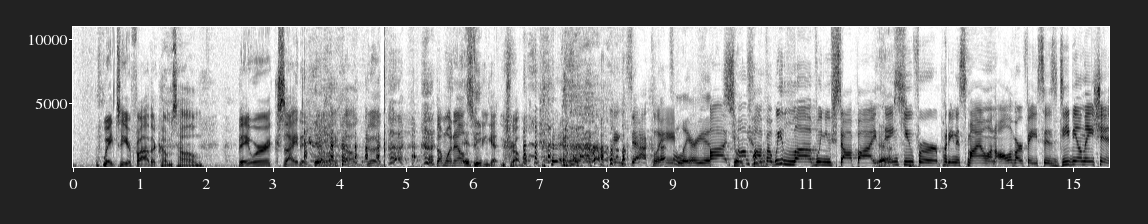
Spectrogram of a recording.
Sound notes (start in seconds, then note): 6.4 laughter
